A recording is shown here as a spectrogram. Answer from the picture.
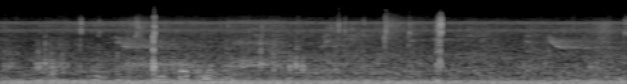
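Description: Forest ambience: a steady low rumble under a thin, steady high drone, with two short chirps that fall in pitch and a few sharp clicks.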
